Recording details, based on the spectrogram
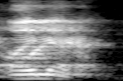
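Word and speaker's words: Euler: इसको पढ़ते समय ऐसे पढ़ेंगे जैसे ऑयल पढ़ते हैं, ऑयलर, ये वाला जो प्रोनाउंसिएशन है ऑयल वाला, ऑयलर, ये फादर ऑफ मॉडर्न मैथमेटिक्स माने जाते हैं।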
